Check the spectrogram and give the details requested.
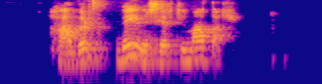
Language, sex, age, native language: Icelandic, female, 30-39, Icelandic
